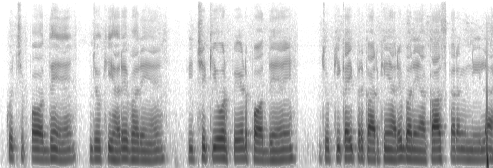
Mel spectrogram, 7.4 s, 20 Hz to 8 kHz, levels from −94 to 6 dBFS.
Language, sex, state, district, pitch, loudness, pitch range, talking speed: Hindi, male, Goa, North and South Goa, 130 Hz, -25 LUFS, 120-135 Hz, 200 wpm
